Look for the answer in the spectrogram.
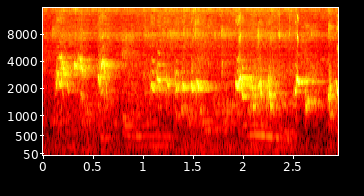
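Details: Wild Yellow-vented Bulbul giving brief chattering phrases of slurred, warbling notes, separated by short pauses, with a faint lower whistle in the background.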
